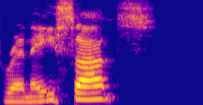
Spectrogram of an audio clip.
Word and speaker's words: Renaissance: I will say it is pronounced Renaissance. That's how they say it over there.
